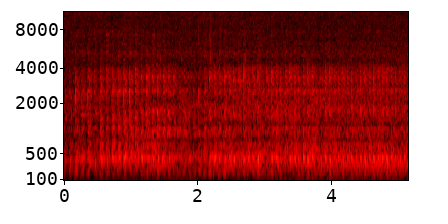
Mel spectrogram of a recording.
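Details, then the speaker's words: LG washer in diagnostic mode high-speed spin: harsh, rough droning whirr with steady pulsing roughness during the spin; worn drum shaft and bearing, shaft and inner tub need replacing. "this machine is making a harsh noise on the spin however this means that the shaft and the inner tub would need to be replaced"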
